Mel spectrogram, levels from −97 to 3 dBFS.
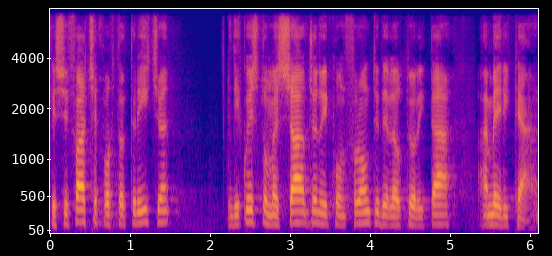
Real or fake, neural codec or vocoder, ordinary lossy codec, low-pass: fake; codec, 16 kHz, 1 kbps, FunCodec, trained on LibriTTS, 50 frames a second; none; 7.2 kHz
